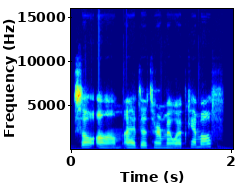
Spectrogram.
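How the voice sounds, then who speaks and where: A woman's voice: sits high, steady tone, fairly quick, creaky, bright, forceful tone. A woman chatting casually as she runs a livestream. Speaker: live streamer. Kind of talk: casual stream chat. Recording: music playing behind the voice. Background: music.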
